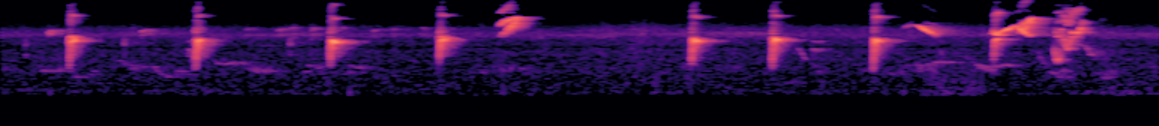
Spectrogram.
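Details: Female white-lined tanager visiting a yard in Brazil, with sayaca and palm tanagers also present: short sharp high chips repeated at irregular intervals of about a second, then a burst of overlapping twittering notes near the end.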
